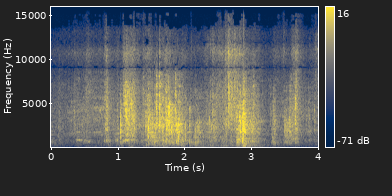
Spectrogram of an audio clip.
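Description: Steel engine hoist being wheeled up to the front of a pickup: metal rattling and clattering from the hoist's frame, chain and casters, with a louder clank near three seconds.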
